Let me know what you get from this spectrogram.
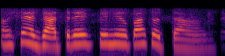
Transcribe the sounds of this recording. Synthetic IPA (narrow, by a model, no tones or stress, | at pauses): əɕɛ̃d͡zʱat̪ɾek̚t̪inewpasɦot̪a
